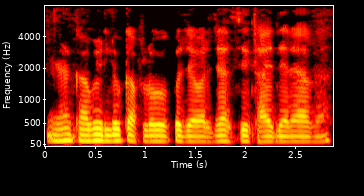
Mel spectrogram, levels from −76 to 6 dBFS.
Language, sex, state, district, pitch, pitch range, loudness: Hindi, male, Chhattisgarh, Raigarh, 115 Hz, 110-125 Hz, -17 LUFS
